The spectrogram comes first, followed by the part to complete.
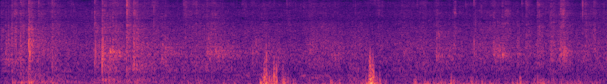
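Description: A horse cantering on the sand footing of an indoor arena: muffled, rhythmic hoofbeats, with two much louder thumps about two and a half and three and a half seconds in.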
